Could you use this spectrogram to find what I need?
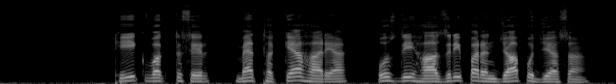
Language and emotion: Punjabi, neutral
